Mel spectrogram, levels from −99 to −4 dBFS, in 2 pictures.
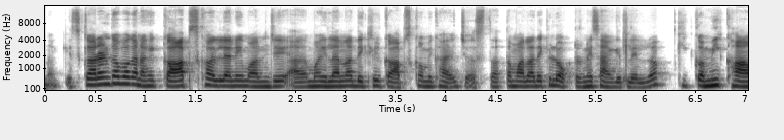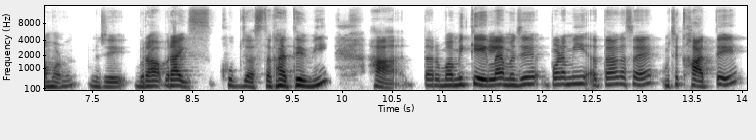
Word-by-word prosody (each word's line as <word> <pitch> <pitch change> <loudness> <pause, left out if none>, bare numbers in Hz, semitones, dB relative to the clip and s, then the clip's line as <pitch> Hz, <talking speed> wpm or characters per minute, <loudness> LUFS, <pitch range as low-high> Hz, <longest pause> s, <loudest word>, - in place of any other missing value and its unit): नक्कीच, 200 -8 -15
कारण 235 +4 +3
का 275 - +2
बघा 260 -2 +2
ना, 195 - -1
हे 195 0 -4
कार्ब्स 195 +1 +4
खाल्ल्याने 195 -3 -1
म्हणजे 180 0 -3
अ, 165 -1 -4
महिलांना 185 +1 -1
देखील 190 +1 -5
कार्ब्स 155 0 -2
कमी 180 -3 -7
खायचे 170 -2 -7
असतात, 160 +2 -11
तर - - -4
मला 185 0 -1
देखील 185 +3 -5
डॉक्टरने 175 -1 -3
सांगितलेलं 160 +3 -5 0.2
की 200 - -15
कमी 205 +1 +2
खा 185 -2 +4
म्हणून, 175 +3 -4 0.2
म्हणजे 165 -2 -5 0.2
ब्रा 190 +1 +4
राईस 190 -6 +3 0.2
खूप 200 -5 -8
जास्त 180 -1 -3
खाते 205 +1 +6
मी. 230 - 0 0.5
हां, - - +4 0.3
तर 210 0 -2
मग 215 - +3
मी 235 - +1
केलाय 230 -1 +7
म्हणजे, 230 +4 +1 0.2
पण 245 +1 +1
मी 265 +1 -2
आता 240 +2 -1
कसं 250 -1 -3
आहे, 235 +4 +1
म्हणजे 205 +5 -7
खाते, 240 - +4
195 Hz, 190 wpm, -20 LUFS, 175-220 Hz, 0.5 s, केलाय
